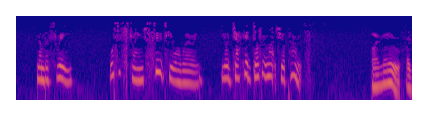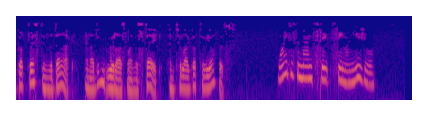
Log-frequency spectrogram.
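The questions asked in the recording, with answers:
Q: Why does the man's suit seem unusual?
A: His jacket doesn't match his pants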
